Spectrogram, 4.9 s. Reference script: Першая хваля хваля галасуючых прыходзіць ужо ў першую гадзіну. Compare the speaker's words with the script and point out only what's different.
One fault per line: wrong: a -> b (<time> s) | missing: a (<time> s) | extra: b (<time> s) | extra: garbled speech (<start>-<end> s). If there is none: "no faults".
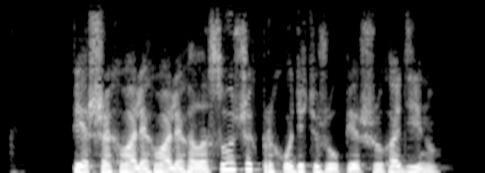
no faults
